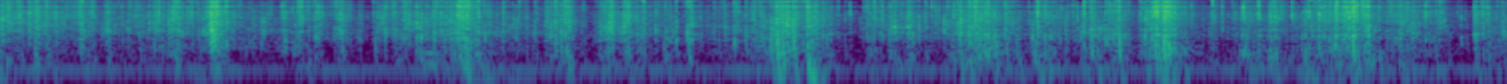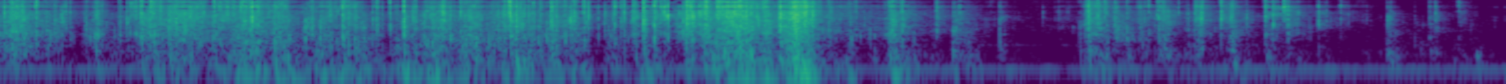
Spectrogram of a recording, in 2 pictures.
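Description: Clear plastic bag of diamond-painting drills crinkling and rustling as it is handled and opened. The crackling is dense and busy, then dies down to light handling about nine seconds in.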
